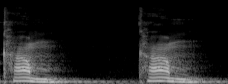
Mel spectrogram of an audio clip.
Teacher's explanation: En la palabra calma no suena la L, es calm.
